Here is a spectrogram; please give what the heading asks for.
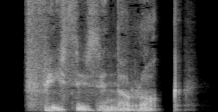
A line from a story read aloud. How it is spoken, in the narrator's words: hissed Karsa Orlong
